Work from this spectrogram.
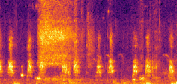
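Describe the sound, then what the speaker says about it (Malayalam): A duck quacks repeatedly in loud, close, uneven bursts, with chirping chicks and other farmyard birds calling around it. "ഇത് താറാവാണ്"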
